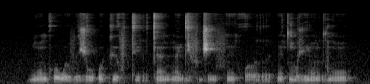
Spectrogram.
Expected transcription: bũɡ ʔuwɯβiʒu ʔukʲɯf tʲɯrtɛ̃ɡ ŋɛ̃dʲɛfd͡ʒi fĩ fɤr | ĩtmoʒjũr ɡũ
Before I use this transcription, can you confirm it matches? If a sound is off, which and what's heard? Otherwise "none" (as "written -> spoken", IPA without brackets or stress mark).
none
